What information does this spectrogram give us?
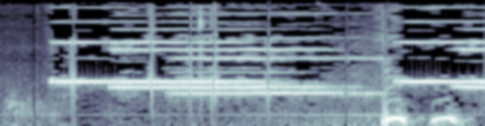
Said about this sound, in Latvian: Tātad mēs balsojam par likumprojektu grozījumu augstskolu likumā pirmajā lasījumā. Lūdzu zvanu.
